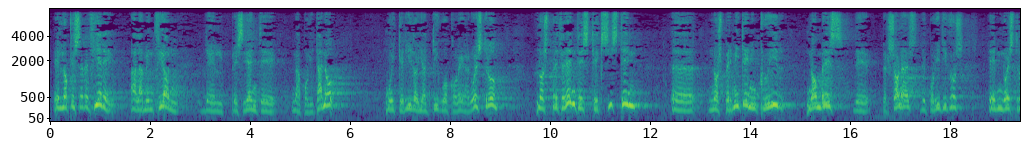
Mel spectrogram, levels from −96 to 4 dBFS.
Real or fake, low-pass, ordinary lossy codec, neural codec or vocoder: real; 7.2 kHz; none; none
